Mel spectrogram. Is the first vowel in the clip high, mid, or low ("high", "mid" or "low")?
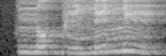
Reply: high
